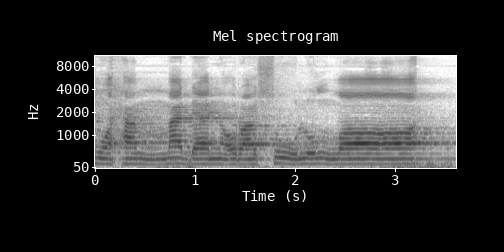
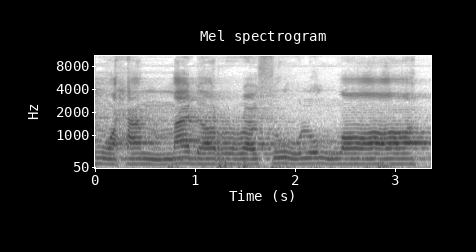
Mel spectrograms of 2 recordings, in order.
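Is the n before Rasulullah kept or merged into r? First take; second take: kept; merged. First: The n sound is clearly pronounced before r. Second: The n sound merges into the following r. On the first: The speaker calls it wrong. "Dia bunyikan tanwin" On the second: The speaker calls it right. "Sepatutnya ... idgham kepada ra"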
